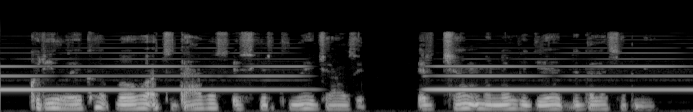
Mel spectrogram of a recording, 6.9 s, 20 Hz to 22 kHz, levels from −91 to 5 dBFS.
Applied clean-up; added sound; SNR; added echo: none; Wind instrument, woodwind instrument; 3 dB; none.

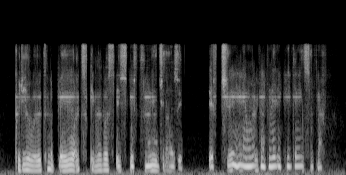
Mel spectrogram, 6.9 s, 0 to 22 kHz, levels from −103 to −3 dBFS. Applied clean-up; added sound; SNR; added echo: neural diffusion model UNIVERSE++.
